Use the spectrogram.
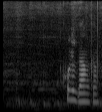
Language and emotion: Russian, neutral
